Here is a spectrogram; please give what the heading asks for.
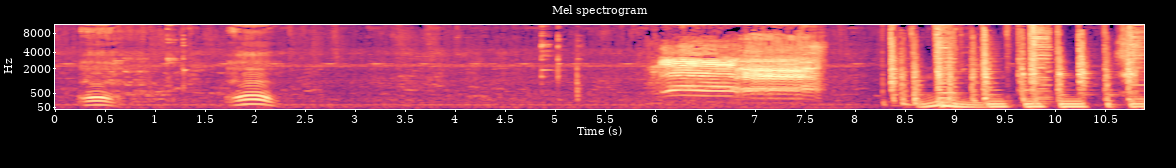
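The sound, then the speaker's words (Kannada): Young goat bleating while grazing on grass in front of a mutton stall: two short, quavering bleats, then a longer bleat, followed by a run of sharp metallic clinks and clatters. “ಮೇಕೆ ಮರಿ mutton stall ಮುಂದೆನೆ ಹುಲ್ಲನ್ನ ಮೇಯ್ತಾ ಇದೆ.”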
